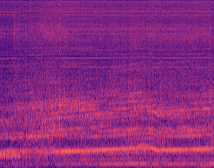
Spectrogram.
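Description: A superstock racing motorcycle at a Roebling race accelerates hard out of a corner, its engine holding a loud, steady, rising drone close by.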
